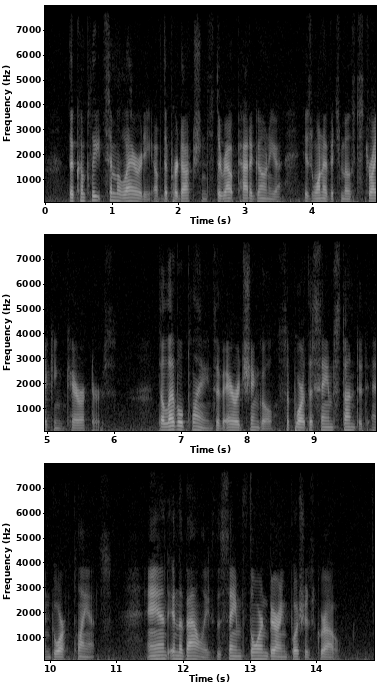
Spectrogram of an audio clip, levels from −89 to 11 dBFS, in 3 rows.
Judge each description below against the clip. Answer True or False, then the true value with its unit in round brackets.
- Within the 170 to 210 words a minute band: False (155 wpm)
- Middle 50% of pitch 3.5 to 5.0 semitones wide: False (3.1 semitones)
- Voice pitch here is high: False (120 Hz)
